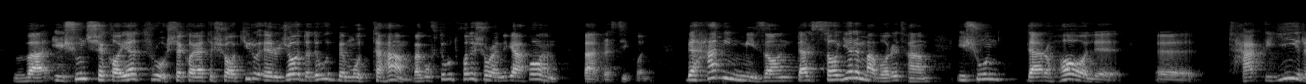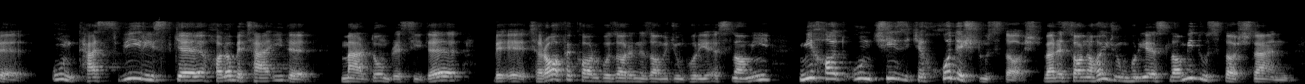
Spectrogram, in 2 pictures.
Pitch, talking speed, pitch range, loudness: 190 Hz, 140 wpm, 165-255 Hz, -26 LUFS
